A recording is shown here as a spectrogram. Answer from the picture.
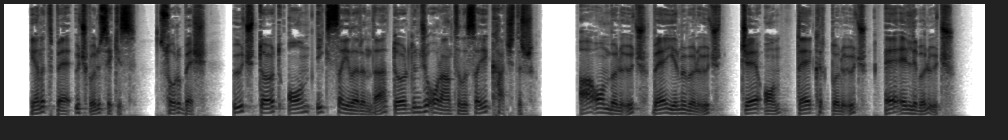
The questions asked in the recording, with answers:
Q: orantılı sayı kaçtır?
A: Yanıt D 40 bölü 3.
